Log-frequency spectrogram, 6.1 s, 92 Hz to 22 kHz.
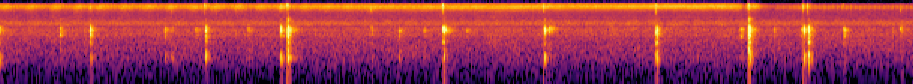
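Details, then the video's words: Long-tailed speckled bush-cricket (Leptophyes laticauda) in Rebici, Croatia, 12 July 2022: soft, irregular dry clicks, single or in quick pairs, spaced roughly half a second to a second apart over faint steady background hiss. "Leptophyes laticauda -- Südliche Zartschrecke -- Long-tailed Speckled Bush-cricket"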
